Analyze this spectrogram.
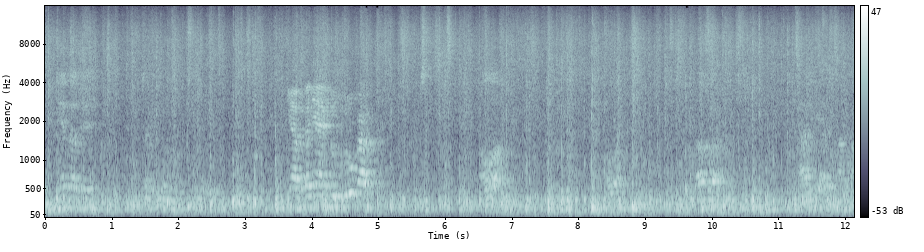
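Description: Bare feet thud and patter on soft mats as children run.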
